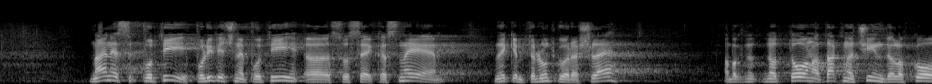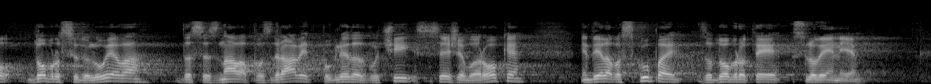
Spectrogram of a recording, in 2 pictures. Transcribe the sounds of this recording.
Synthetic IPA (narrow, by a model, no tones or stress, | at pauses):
najnɛspot̪ipɔliːt̪it͡ʃnɛpɔt̪isɔsɛkasnɛjɛwneːkɛmt̪ɾɛnuːt̪kuɾaʃlɛ | ampaknat̪oːnat̪aːknat͡ʃind̪alaxkoːd̪ɔːbɾɔsɛd̪ɛlujɛʋad̪asɛznaːʋapɔzd̪ɾaːʋit̪pɔɡleːd̪at̪ʋɔt͡ʃisseːʒɛʋəɾoːkɛ | ind̪eːlaʋaskuːpajzad̪ɔbɾɔt̪eslɔʋeːnḭjɛ̰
